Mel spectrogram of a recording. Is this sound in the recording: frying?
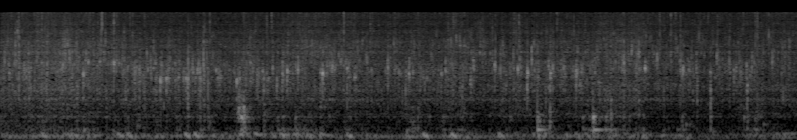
yes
